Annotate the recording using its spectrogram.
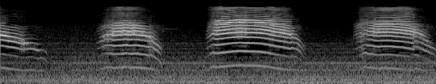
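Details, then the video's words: Cat asking for help: three drawn-out, high, plaintive meows about a second long, each rising then falling in pitch, repeated roughly every 1.3 seconds over a steady low background hum. "Cat Asking for Help Sound Effects"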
